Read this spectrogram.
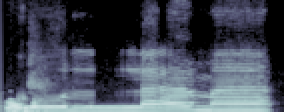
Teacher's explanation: Nah, Bu lihat lam tasydid. Jangan awakullama, itu lam tasydidnya tawasud kan? Tawasud itu antara mengalir dan tertahan. Kullama tuh, jadi dia tidak terburu-buru.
